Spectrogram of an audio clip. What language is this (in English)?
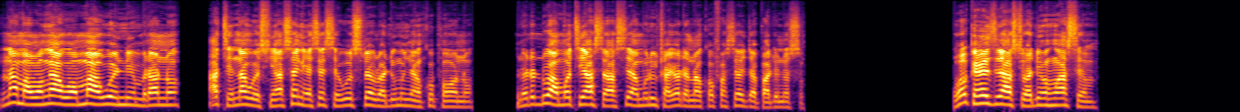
Akan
